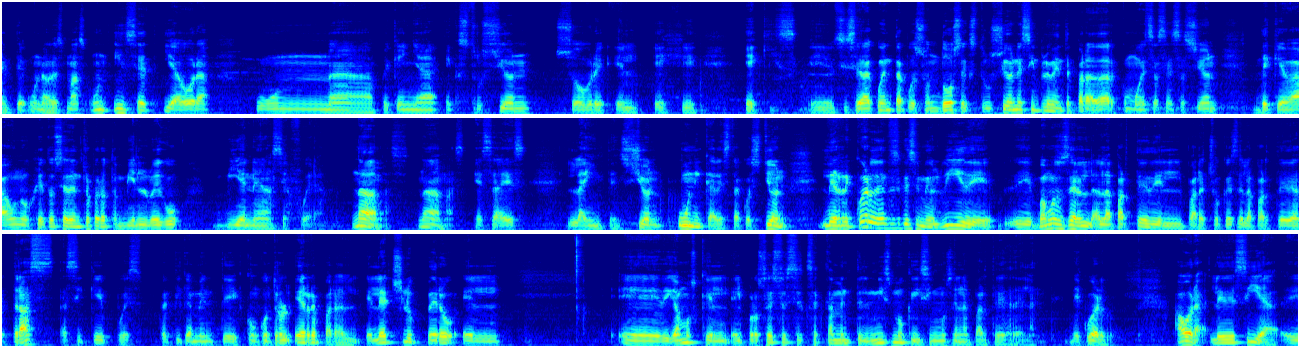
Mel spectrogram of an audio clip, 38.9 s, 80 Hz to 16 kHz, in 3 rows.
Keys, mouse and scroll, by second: 1.6 shift+click, 5.8 shift+click, 6.0 typing, 6.2-8.1 middle drag, 9.0-10.8 scroll down 2, 10.8-11.7 scroll down 3, 10.9 middle click, 12.7-13.4 scroll up 3, 12.7 shift+middle click, 13.4-14.2 shift+scroll down 2, 13.8 shift+middle click, 15.0-17.8 shift+middle drag, 15.0-15.5 scroll down 1, 18.3-20.7 shift+middle drag, 21.0-21.6 scroll up 2, 24.7-25.9 middle drag, 26.4 ctrl+r, 27.4 click, 29.0 click, 29.6 middle click, 30.9-32.1 middle drag, 32.7-33.8 shift+scroll up 2, 34.1-35.1 scroll down 2, 34.6 middle click, 38.6-38.9 middle drag.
